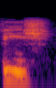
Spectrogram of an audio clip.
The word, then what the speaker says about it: Feige: Sorry, T, is it Feig or Feige or Kevin? I pronounce it Feige.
